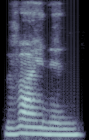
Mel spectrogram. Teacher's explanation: So we make a liaison between the n of vine and the vowel of in. So n and in becomes nin, vine in.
